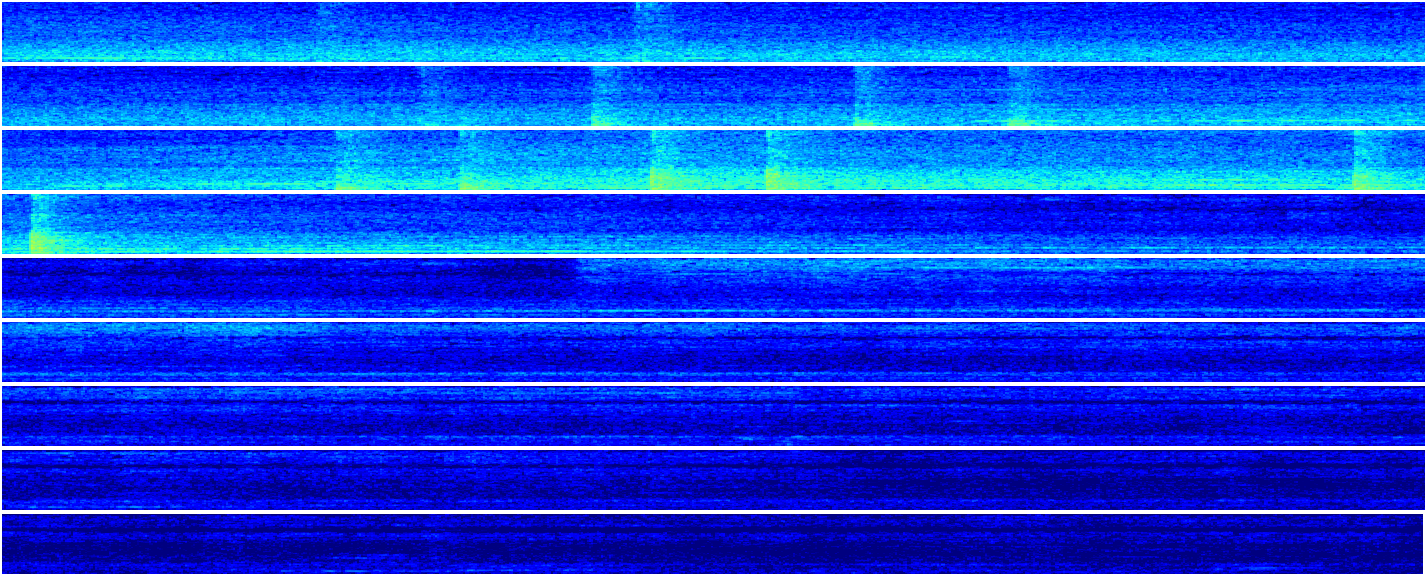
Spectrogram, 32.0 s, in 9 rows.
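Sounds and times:
train arriving and departing: 0:00.0 - 0:24.2.

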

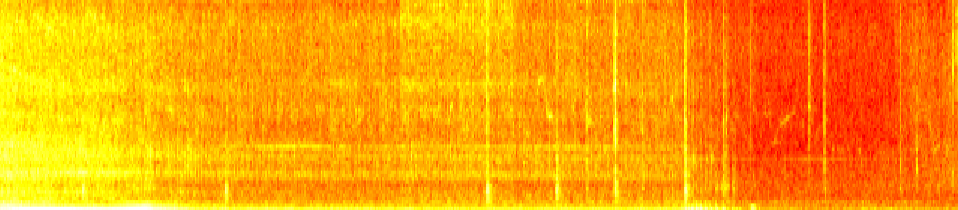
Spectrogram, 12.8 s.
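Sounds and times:
VW Golf engine heard from outside starting, idling, blipping and switching off: 0:00.0 - 0:09.7.

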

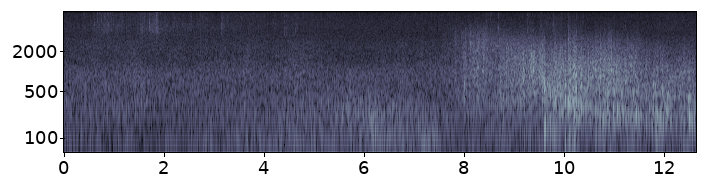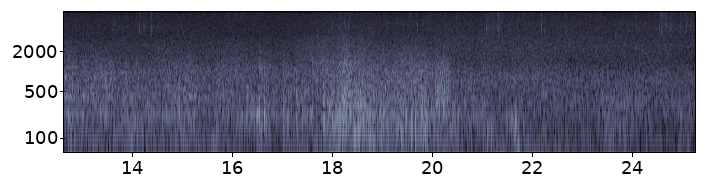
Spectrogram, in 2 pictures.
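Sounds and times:
distant thunder over plains: 0:03.7 - 0:24.6.

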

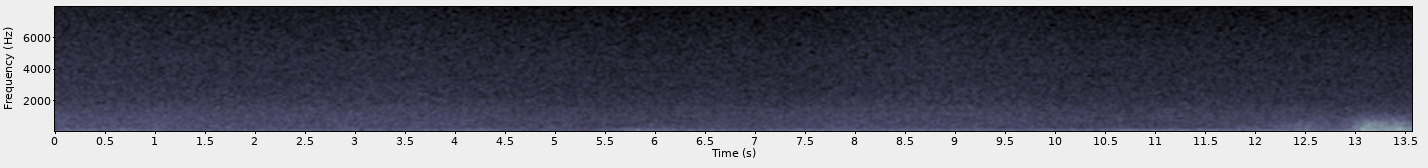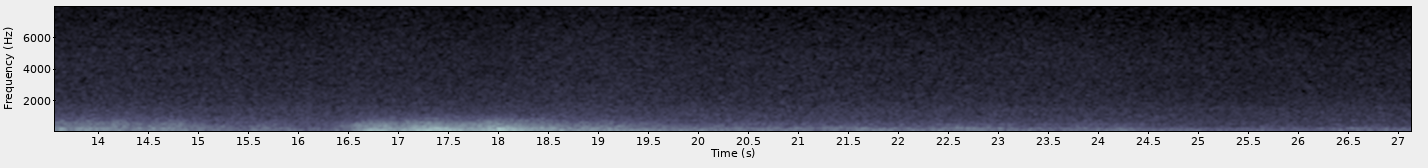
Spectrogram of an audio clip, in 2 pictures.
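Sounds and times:
distant thunderstorm: 0:12.4 - 0:24.4.

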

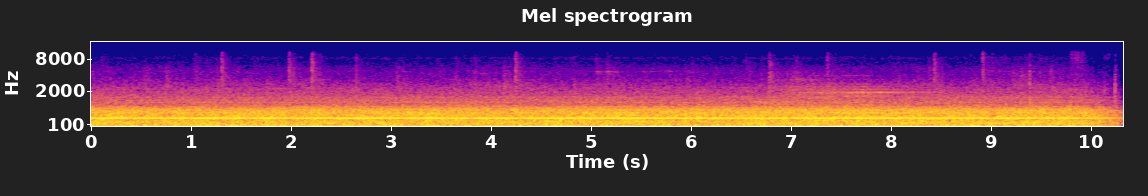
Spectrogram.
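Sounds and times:
industrial gas boiler room pipes and installations: 0:00.0 - 0:10.3.

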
